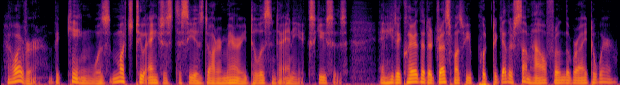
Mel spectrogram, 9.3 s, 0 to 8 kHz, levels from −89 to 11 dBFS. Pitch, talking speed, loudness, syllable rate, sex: 95 Hz, 215 wpm, -20 LUFS, 5.7 syllables/s, male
